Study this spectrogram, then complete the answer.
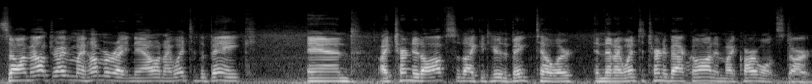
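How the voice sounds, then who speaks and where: A man at a very fast pace with fairly even intonation, over light background noise. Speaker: vehicle owner vlogger. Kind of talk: casual vlog chat and phone call. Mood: amused, mildly frustrated. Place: car. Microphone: camera far.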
